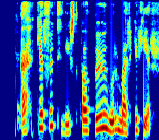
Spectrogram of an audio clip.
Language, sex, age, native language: Icelandic, female, 30-39, Icelandic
